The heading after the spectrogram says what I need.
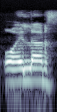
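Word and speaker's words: Euler: নামে পরিচিত, বলছে অ্যাজ অয়লার্স নাম্বারস। আবার বলছি এটা হচ্ছে অয়লার্স নাম্বারস বলা হয়, যদি বাংলায় উচ্চারণ করতে চাও সেটা কিন্তু অয়লার্স নাম্বার দাও, নট একটাই তো। আচ্ছা এটাকে আমরা বলবো অয়লার, অয় লার।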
